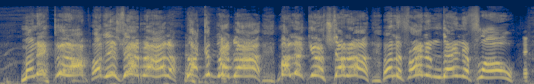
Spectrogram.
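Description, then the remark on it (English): A voice imitates a frantic commentator, yelling and screaming incoherently in rapid, strained bursts of wordless syllables, loud, with pitch swooping up and down for several seconds. “…'s looking at a thesaurus screaming”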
